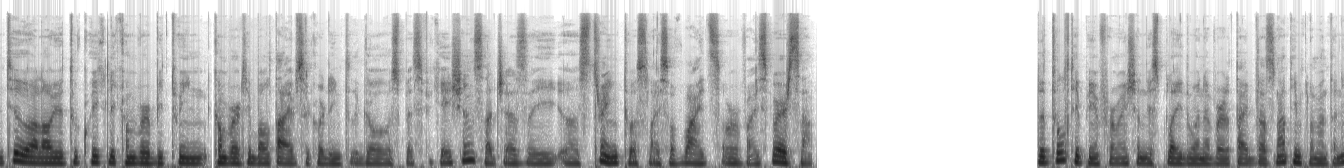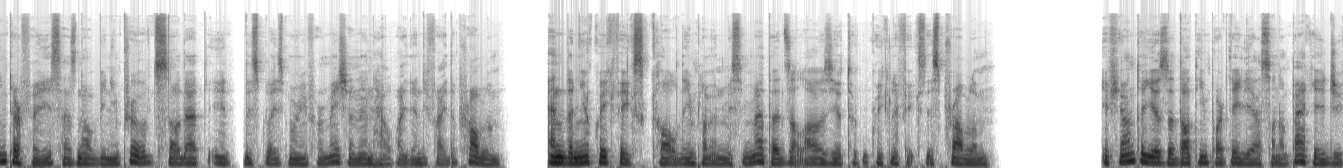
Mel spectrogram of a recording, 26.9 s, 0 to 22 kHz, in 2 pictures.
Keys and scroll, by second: 5.9 alt+Return, 19.4 alt+Return, 22.2 Return, 24.3 Escape, 26.3 alt+Return.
